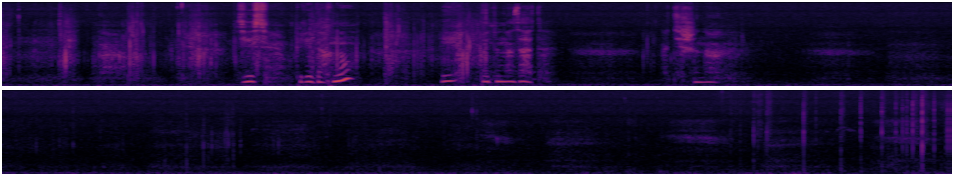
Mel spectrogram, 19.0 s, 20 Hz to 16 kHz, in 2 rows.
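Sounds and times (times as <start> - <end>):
faint low rumble: 0.0 - 18.1.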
